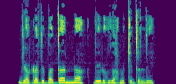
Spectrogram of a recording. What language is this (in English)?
Pashto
